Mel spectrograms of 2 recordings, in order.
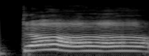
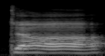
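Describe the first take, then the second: First: A loud, mocking "Duh."; louder emphatic duh. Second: Said in the usual way. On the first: Streamer mocking chat with a loud duh. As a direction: throw the "Duh." back at chat.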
